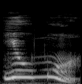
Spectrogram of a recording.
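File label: "you1mo4", Mandarin Chinese; 幽默; ユーモア（のある）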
